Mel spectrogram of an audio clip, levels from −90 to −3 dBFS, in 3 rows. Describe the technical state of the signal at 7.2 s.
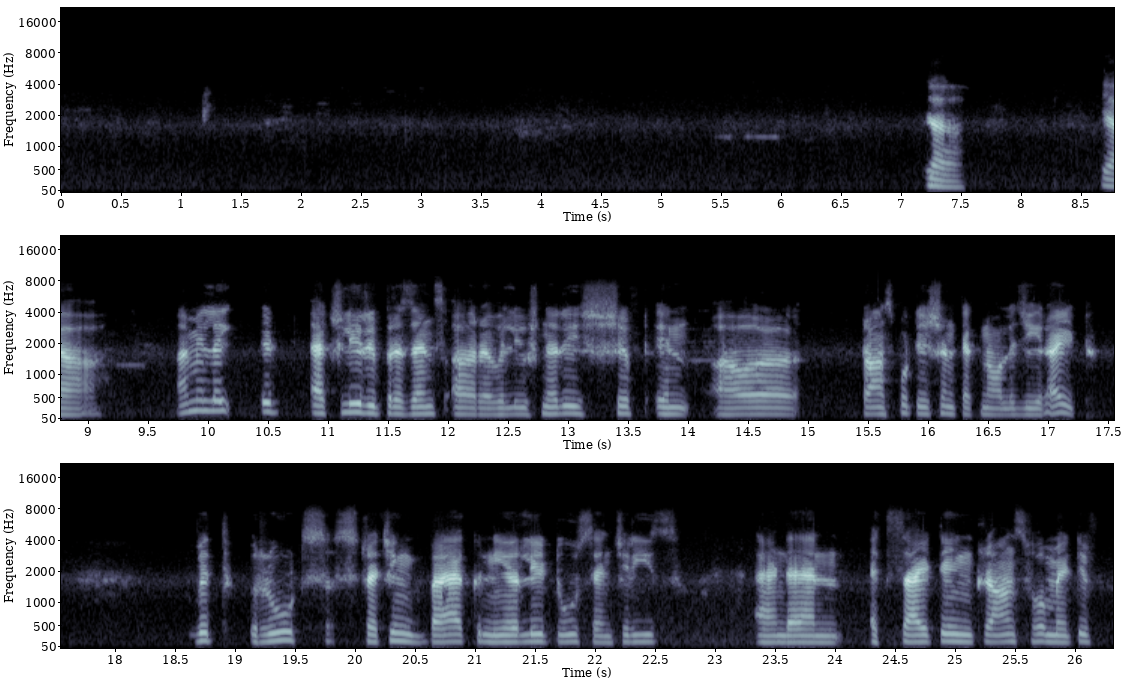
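At 7.2 s the speech comes through intact, with no dropout, distortion or other fault, only the normal narrowed bandwidth of a call, with nothing above about 8 kHz.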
